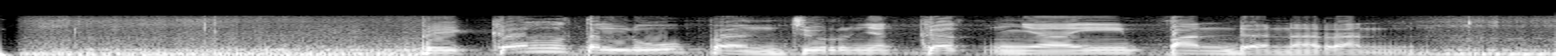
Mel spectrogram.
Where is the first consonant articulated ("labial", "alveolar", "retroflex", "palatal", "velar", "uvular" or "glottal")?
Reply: labial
